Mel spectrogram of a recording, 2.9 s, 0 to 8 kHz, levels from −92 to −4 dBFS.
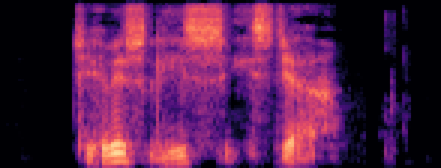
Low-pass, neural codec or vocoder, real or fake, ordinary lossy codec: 7.2 kHz; vocoder, 44.1 kHz, 128 mel bands every 256 samples, BigVGAN v2; fake; AAC, 48 kbps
